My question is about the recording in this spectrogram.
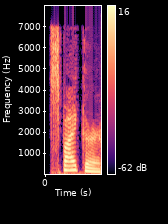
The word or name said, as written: spiker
